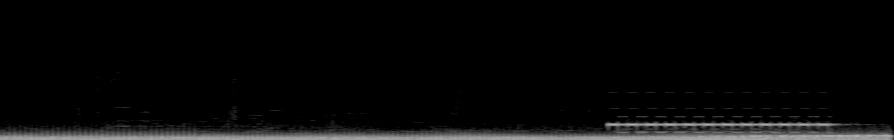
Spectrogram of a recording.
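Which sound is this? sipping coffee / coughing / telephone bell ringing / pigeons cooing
telephone bell ringing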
